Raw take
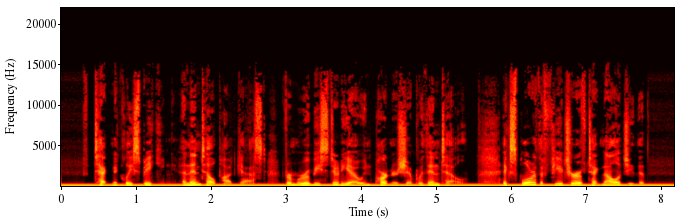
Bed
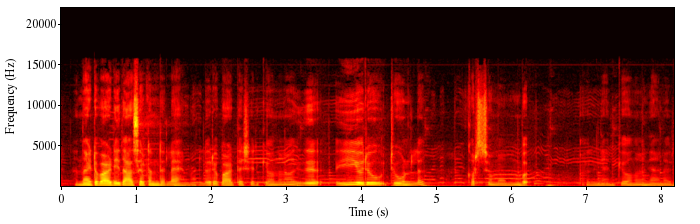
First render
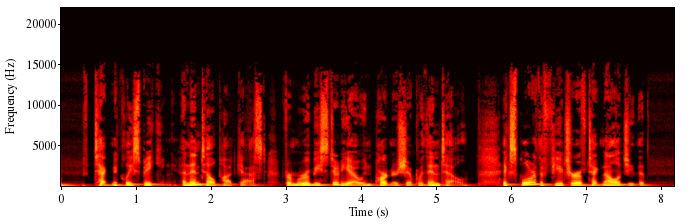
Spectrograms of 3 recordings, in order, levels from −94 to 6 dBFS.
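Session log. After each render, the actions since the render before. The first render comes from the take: de-hum 50 Hz, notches 5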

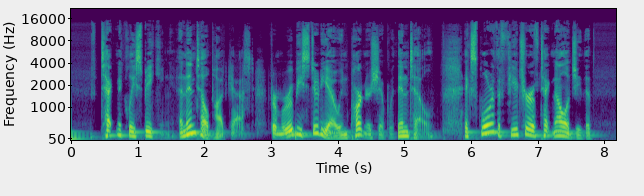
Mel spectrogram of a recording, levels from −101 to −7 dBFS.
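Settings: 2.30–3.36 s: three-band isolator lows -23 dB, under 180 Hz, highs -18 dB, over 3.3 kHz; 4.37–4.90 s: fade out; 5.83–7.15 s: peaking EQ 3.4 kHz -8 dB 0.66 oct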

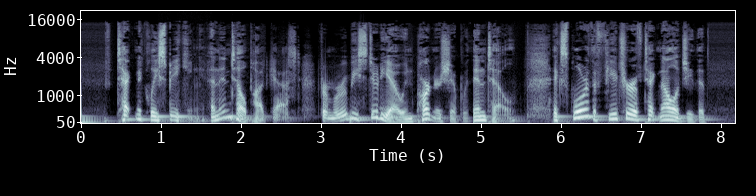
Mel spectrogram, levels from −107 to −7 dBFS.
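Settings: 0.95–1.89 s: compressor with a negative ratio -25 dBFS; 3.04–3.69 s: compression, threshold -22 dBFS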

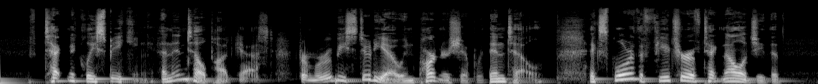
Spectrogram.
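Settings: trim +7.5 dB; peak limiter -1 dBFS, peak gain reduction 1.5 dB

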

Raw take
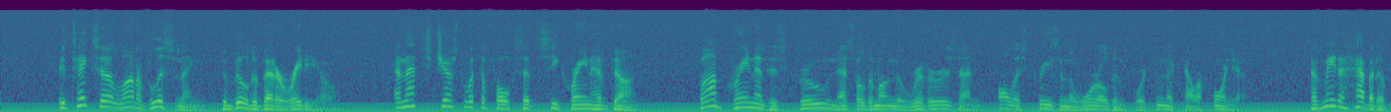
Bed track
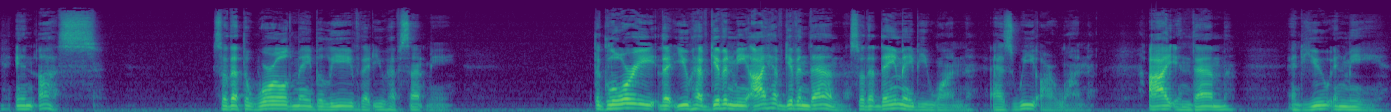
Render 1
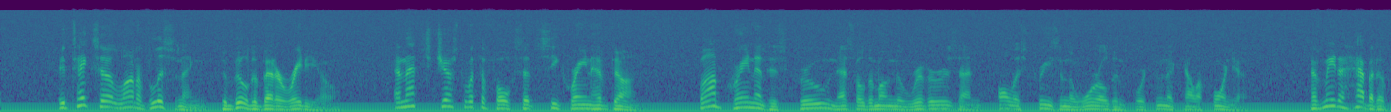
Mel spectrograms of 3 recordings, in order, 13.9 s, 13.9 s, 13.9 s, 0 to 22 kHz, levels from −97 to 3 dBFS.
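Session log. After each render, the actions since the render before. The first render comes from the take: no audible change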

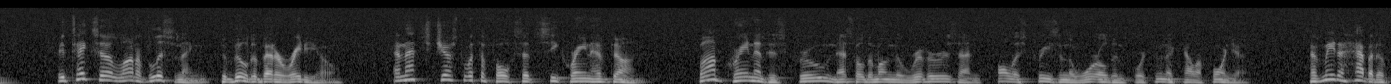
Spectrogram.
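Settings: de-hum 60 Hz, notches 5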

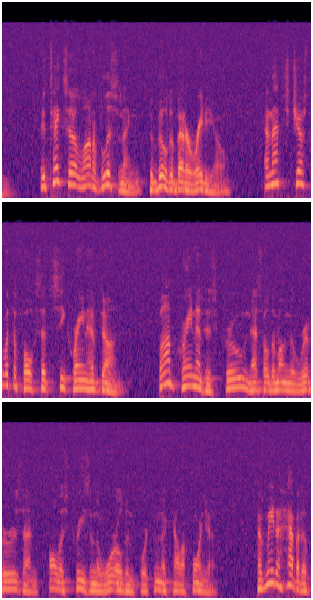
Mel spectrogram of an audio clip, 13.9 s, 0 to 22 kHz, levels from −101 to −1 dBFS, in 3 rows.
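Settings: noise reduction 6 dB, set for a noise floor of -45 dBFS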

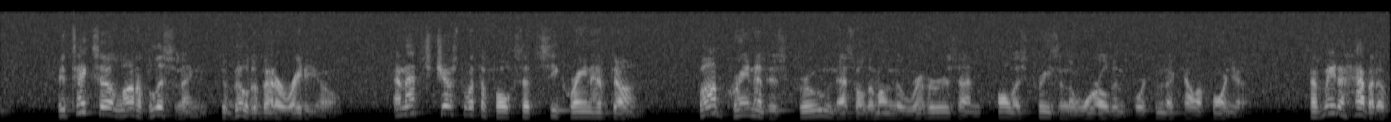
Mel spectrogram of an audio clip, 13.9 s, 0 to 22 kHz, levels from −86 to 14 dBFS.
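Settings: high-pass 480 Hz 24 dB/octave; comb 7.1 ms, depth 94%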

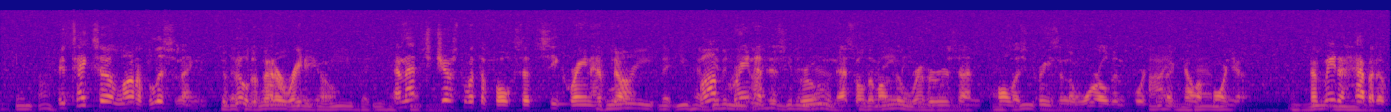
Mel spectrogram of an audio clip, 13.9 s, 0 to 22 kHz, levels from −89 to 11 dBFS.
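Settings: add bed track -18 dB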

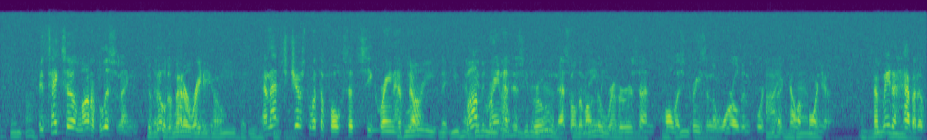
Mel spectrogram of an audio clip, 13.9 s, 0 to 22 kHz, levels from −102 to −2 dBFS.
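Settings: trim +8 dB; peak limiter -2 dBFS, peak gain reduction 1.5 dB

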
